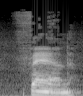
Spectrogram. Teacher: there's more of a more of a nasally content to the a before the N which makes sense n is a nasal so it's kind of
